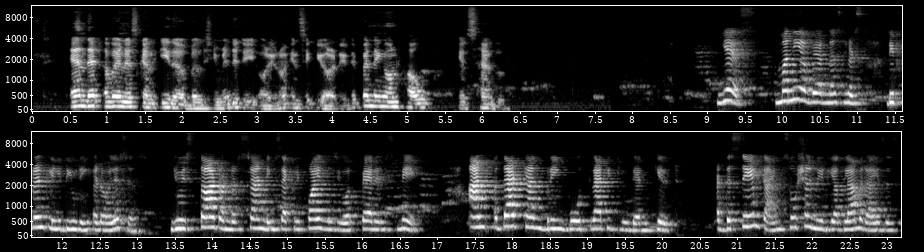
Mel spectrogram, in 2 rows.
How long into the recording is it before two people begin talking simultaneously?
none

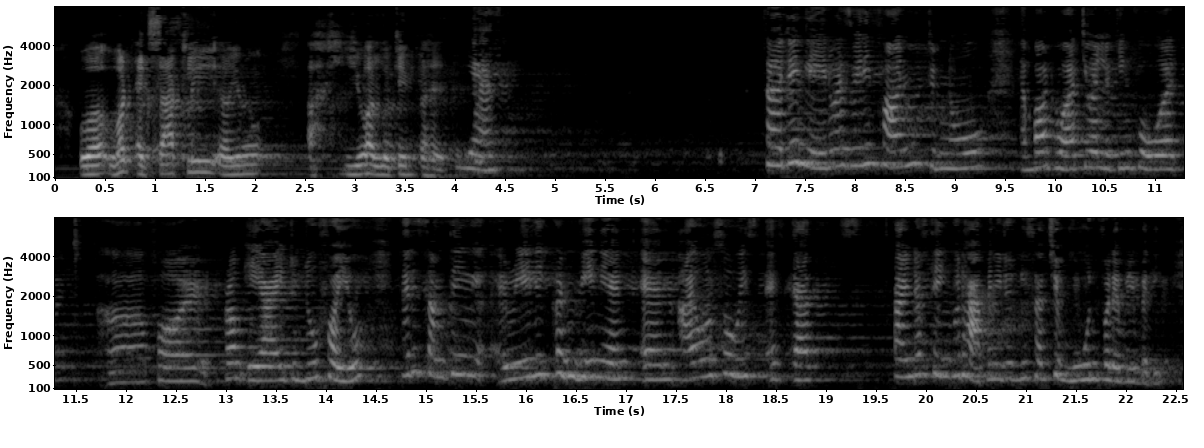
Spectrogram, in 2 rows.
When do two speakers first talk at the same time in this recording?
none

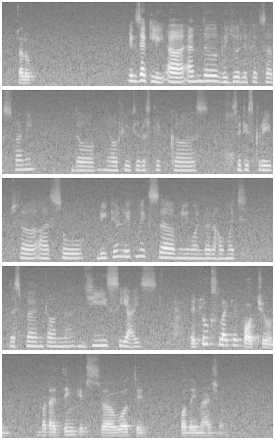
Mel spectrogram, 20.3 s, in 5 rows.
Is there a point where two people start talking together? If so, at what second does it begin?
none

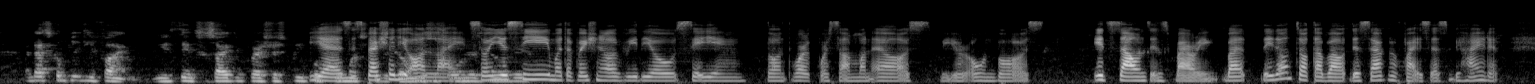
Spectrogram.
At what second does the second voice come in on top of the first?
3.1 s

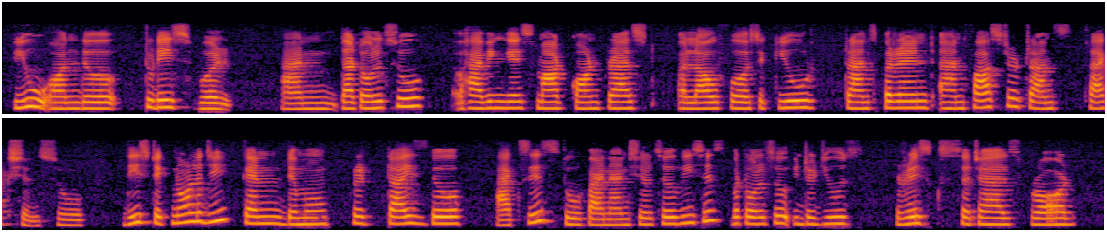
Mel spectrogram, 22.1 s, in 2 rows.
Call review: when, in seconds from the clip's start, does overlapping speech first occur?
none

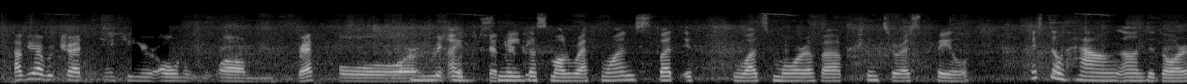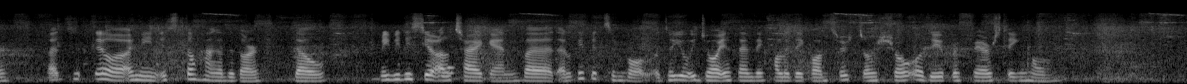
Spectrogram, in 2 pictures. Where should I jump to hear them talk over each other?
4.1 s

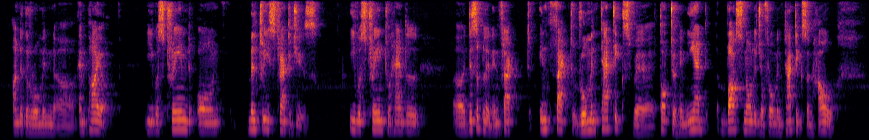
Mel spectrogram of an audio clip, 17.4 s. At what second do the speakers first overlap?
none

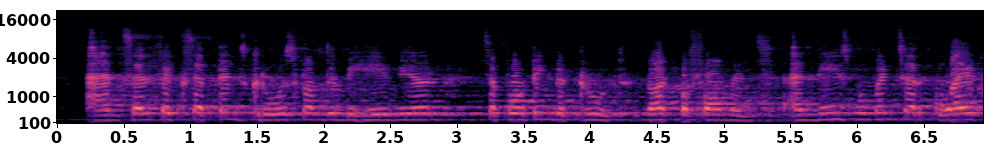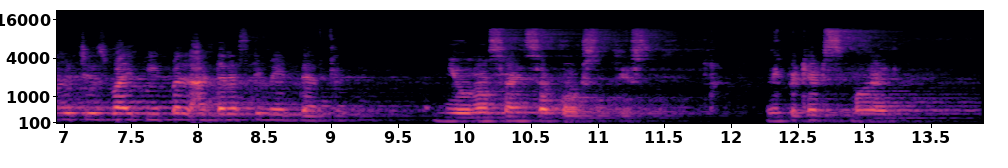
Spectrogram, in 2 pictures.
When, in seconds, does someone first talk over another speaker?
none

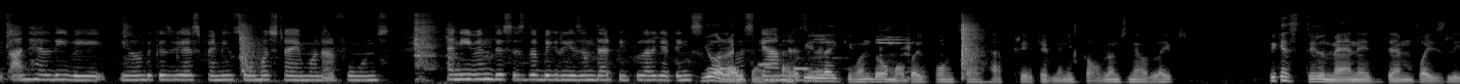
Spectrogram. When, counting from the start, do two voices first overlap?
7.0 s

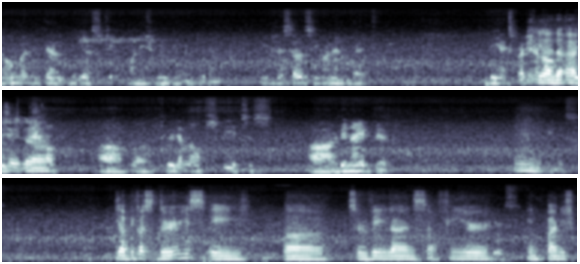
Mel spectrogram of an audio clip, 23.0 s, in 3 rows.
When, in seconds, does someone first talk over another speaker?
7.0 s

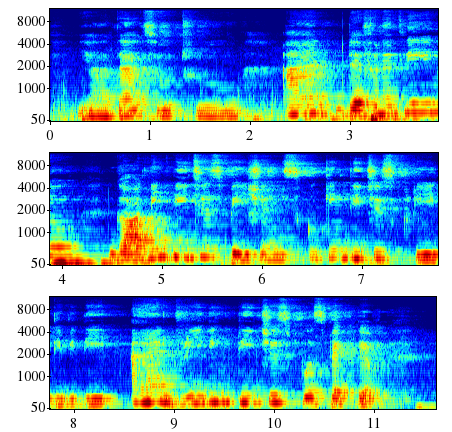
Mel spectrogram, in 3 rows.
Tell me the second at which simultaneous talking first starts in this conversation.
none

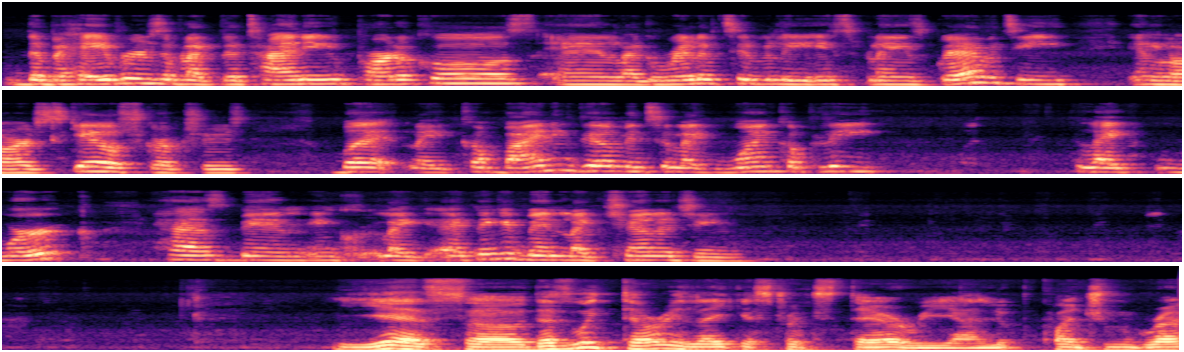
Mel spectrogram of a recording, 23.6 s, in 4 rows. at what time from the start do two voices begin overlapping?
none

